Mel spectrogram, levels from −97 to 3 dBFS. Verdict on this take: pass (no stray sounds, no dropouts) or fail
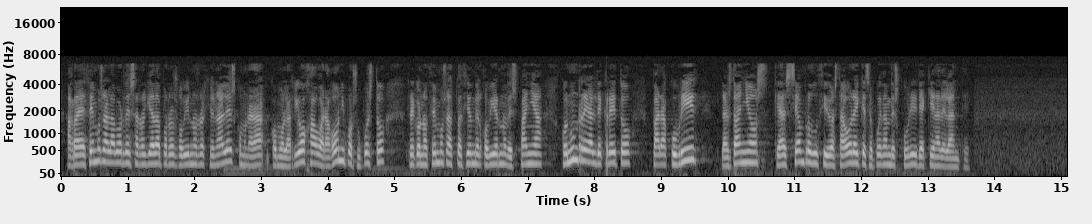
pass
